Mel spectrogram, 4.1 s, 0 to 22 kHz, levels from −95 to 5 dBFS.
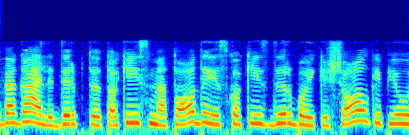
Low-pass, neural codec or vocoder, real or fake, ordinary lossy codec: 7.2 kHz; none; real; AAC, 48 kbps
